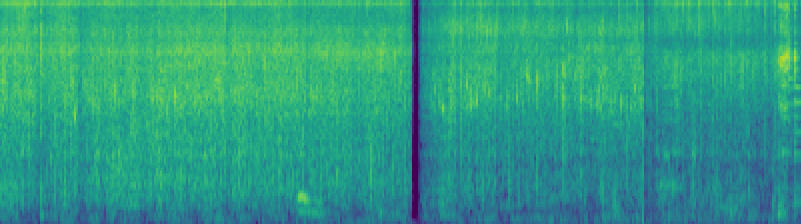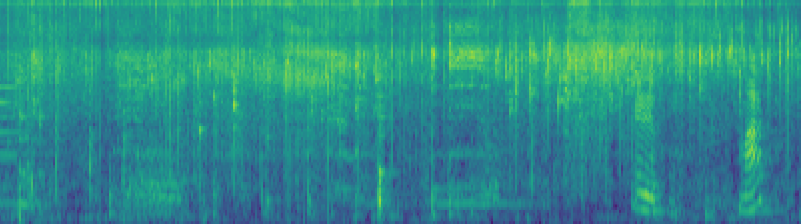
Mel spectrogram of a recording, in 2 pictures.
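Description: Fish sizzles vigorously in oil in a pan, a dense, loud crackle that runs nearly unbroken, dropping out for an instant and punctuated by scrapes and taps as pieces are turned.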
